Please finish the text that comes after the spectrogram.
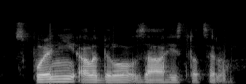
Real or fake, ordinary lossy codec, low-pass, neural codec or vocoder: real; MP3, 64 kbps; 7.2 kHz; none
